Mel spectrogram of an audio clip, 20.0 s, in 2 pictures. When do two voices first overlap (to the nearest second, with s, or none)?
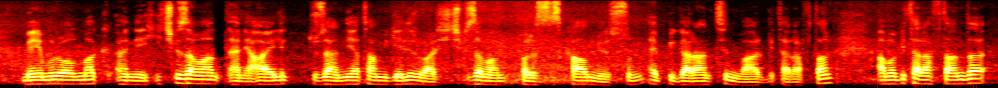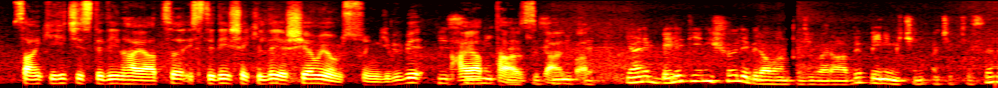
14 s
